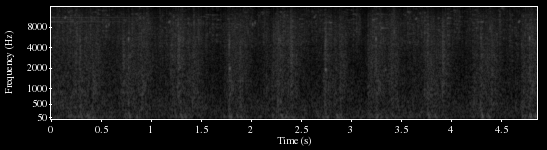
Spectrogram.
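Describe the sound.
Horse hooves clip-clop steadily while riding in a video game, a fast, even run of many muffled hoofbeats with faint mechanical creaks, and no talk over it.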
